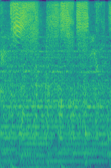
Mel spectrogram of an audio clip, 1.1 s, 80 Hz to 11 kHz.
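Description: A death's-head hawkmoth squeaks in a quick run of about five shrill, high-pitched chirps, steady, with no voices present, recorded via a tiny 0.2-gram transmitter.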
